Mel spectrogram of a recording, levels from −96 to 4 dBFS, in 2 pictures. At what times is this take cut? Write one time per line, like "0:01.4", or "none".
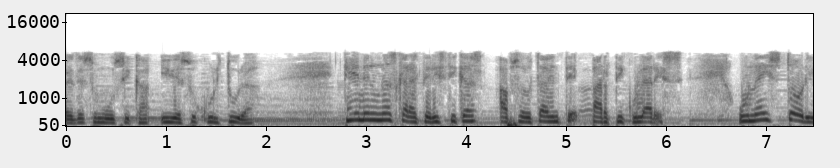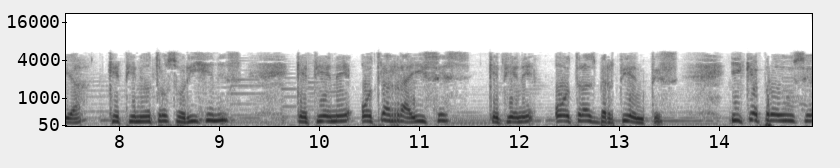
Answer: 0:10.6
